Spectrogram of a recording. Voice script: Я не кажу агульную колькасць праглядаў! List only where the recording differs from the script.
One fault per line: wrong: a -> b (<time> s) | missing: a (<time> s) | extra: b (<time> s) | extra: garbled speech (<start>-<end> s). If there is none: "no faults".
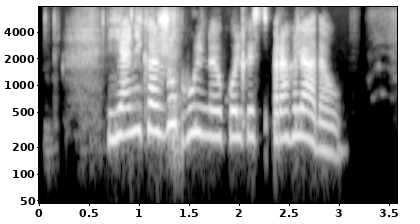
no faults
